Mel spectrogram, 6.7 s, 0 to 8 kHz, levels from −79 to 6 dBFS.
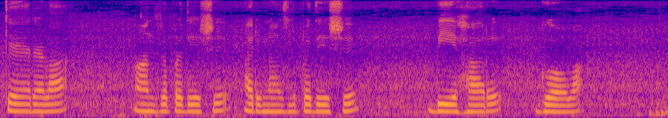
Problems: constant background noise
